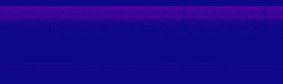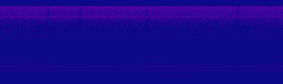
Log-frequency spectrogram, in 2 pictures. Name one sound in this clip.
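Electronic keyboards play sustained chords.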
